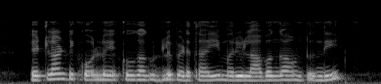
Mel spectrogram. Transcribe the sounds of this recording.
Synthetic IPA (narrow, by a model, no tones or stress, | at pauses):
eʈlaːɳʈiko̞ːllue̞kːuʋɐɡaːɡuɖɐlupɛɽɐt̪aːjimɐɾijulaːbʱɐŋɡaːuɳʈund̪i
